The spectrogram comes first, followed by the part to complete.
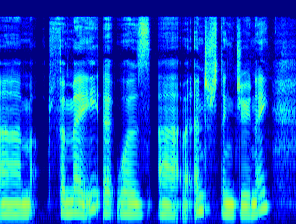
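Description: Against a quiet background, a woman with a New Zealand accent speaks at a fairly slow pace. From New Zealand North Island. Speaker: Māori language teacher. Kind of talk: casual chat. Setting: studio.

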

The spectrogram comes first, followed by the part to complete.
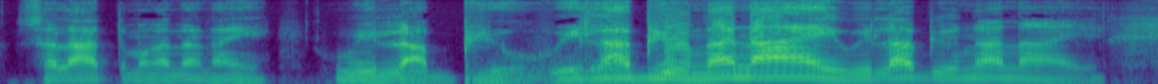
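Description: Moving at a fairly slow pace, a man speaks at medium pitch. His pitch swings very widely. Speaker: community radio host. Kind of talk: casual radio chat. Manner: animated.

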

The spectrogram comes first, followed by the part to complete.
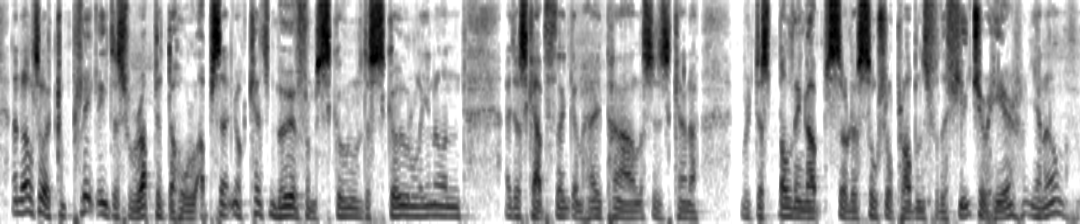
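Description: A man with a Belfast accent speaks at a fairly quick pace in a medium pitch, slightly breathy, with ordinary pitch variation on a very clean recording with a silent background. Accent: Belfast Northern Irish. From Northern Ireland, Belfast. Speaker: former tenant advocate. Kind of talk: casual radio interview.

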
